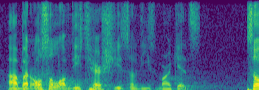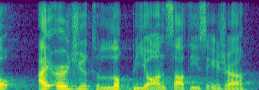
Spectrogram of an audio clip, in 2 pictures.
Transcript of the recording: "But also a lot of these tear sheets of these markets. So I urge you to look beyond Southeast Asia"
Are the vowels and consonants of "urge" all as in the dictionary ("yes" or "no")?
yes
